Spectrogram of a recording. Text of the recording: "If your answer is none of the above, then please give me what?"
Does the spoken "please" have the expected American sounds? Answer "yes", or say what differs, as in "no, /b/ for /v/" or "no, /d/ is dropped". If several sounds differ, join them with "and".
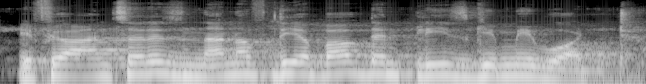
yes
